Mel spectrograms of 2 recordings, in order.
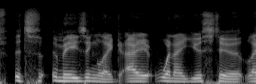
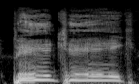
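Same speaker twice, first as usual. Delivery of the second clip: put-on loud, excited toddler voice; toddler shout; 5 semitones higher, 8 dB louder than usual. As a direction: belt it like a little kid. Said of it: "Like that".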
